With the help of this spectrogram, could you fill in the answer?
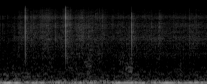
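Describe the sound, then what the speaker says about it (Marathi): Mustard seeds crackling in hot oil for tomato rice, a continuous faint sizzle dotted with several sharp little pops spread unevenly across the moment. "मोहरी चांगली तडतडू द्यायची आहे."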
